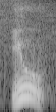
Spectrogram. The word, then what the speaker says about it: ewe: EW is not EV or V or E, right? It is U, right?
